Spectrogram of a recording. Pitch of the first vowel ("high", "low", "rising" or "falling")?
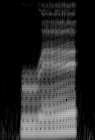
rising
